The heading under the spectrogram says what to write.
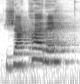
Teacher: Percebam que o ré é a sílaba mais forte e é a última, por isso ela é oxítona.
